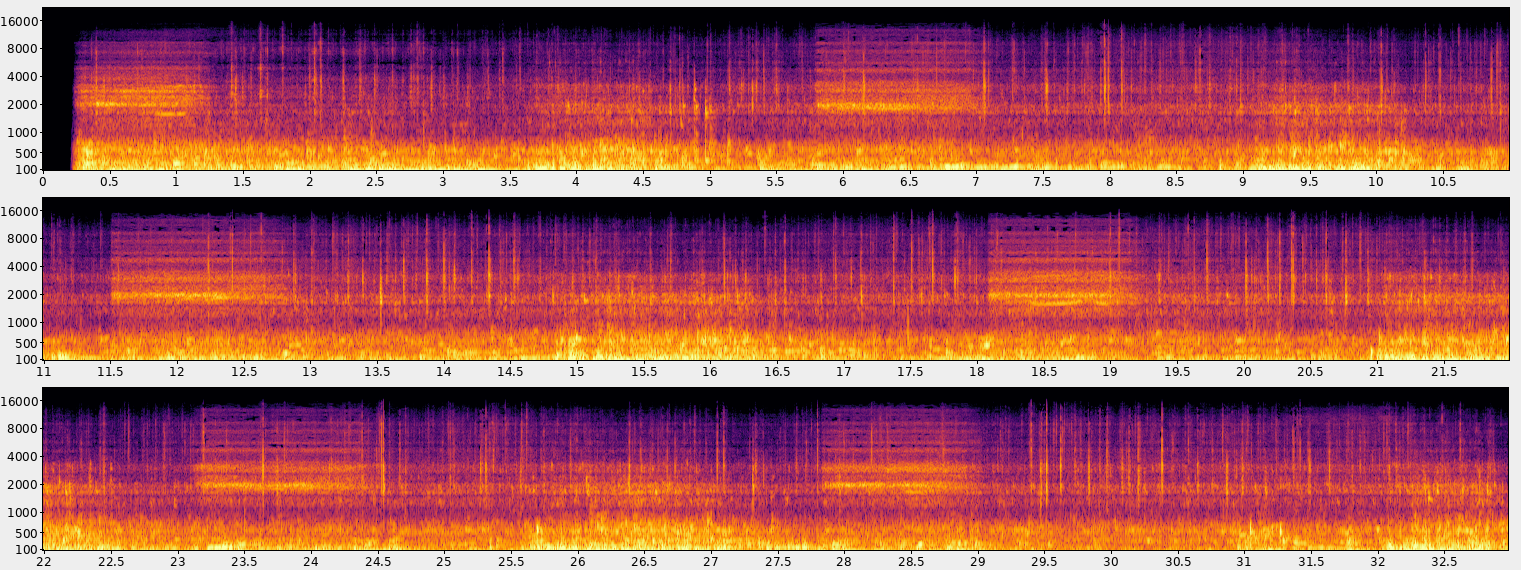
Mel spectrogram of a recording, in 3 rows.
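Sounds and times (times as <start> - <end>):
gurgle of exhaled bubbles: 0.2 - 32.9
regulator inhale hiss: 0.3 - 1.5, 5.7 - 7.3, 11.4 - 13.2, 18.0 - 19.5, 23.1 - 24.9, 27.8 - 29.4.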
